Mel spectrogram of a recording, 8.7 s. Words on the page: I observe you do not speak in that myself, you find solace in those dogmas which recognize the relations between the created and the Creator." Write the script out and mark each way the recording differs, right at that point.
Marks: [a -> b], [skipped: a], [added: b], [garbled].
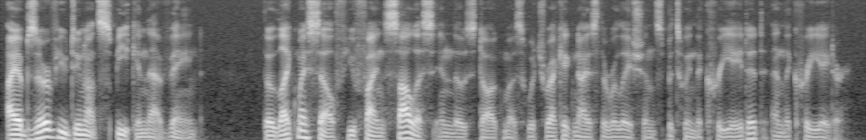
I observe you do not speak in that [added: vein though like] myself, you find solace in those dogmas which recognize the relations between the created and the Creator."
